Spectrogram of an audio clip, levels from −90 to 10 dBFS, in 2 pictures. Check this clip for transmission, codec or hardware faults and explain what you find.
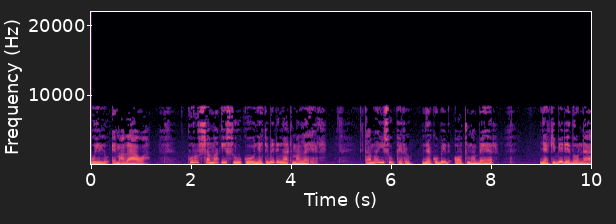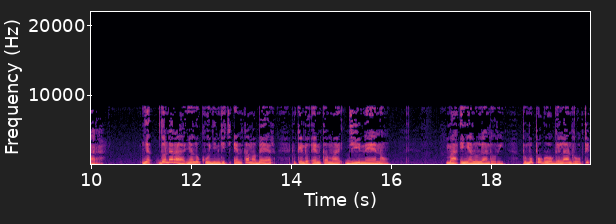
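The speech has a watery, swirling quality from start to finish, with s sounds turning metallic and chirpy, consonant attacks smeared, and nothing at all above 8.4 kHz, so the top end sounds dull and boxed in. This is MP3 compression, likely at a low bitrate around 32 kbps. Starved of bits, the encoder cuts the treble at a fixed point and drops weaker frequency lines that flicker in and out between frames, producing the swirl.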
